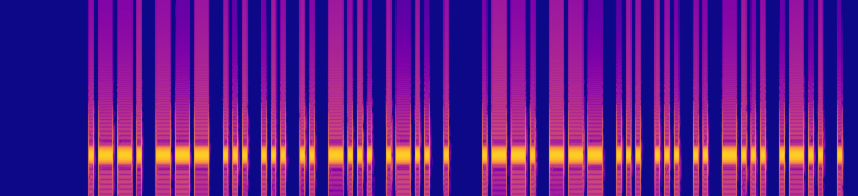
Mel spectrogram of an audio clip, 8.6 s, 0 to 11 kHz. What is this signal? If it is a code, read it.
Morse code, heard as a keyed tone, about 25 wpm, 700 Hz. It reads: POSSIBLE POSSIBLE
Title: Top 500 Words Repeated 25wpm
